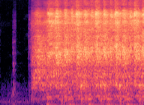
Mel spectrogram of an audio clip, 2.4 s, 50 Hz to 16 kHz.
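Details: Honda CX500 V-twin motorcycle, checked on the starter button; fast steady cranking whir with even pulses but no ignition or catch; engine turns over and won't fire.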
